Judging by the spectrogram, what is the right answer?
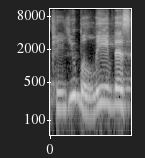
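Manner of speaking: furious, exasperated, incredibly angry griping tone. Retelling the man behind the speaker in a long line turning around, mock-angry. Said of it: "Incredibly angry".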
